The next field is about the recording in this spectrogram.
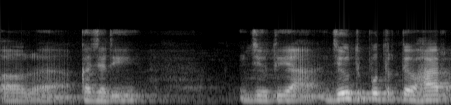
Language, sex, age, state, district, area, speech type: Hindi, male, 60+, Uttar Pradesh, Bhadohi, urban, spontaneous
